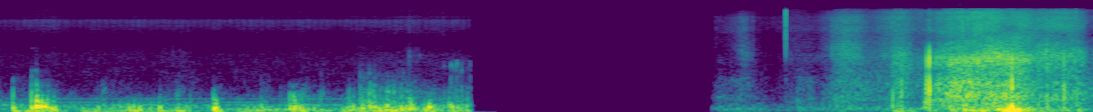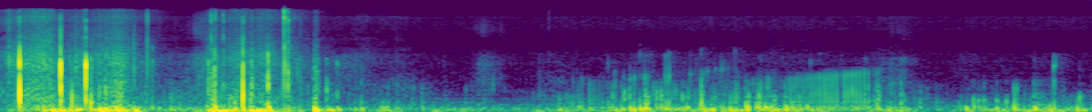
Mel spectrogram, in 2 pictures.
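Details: Ordinary stomach growling (borborygmi) while watching a video: low gurgling rumbles, a brief silent gap, then a rising squeal near the end.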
